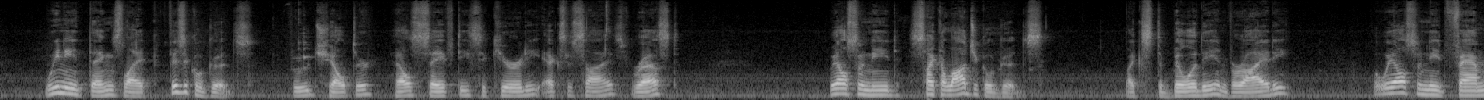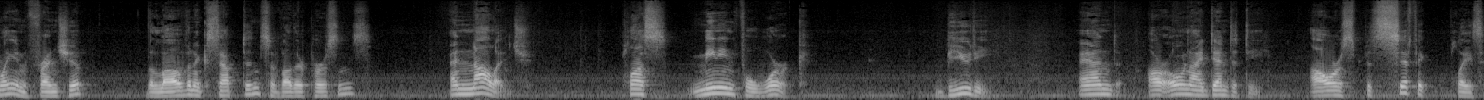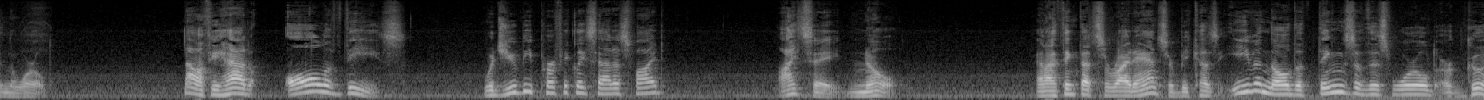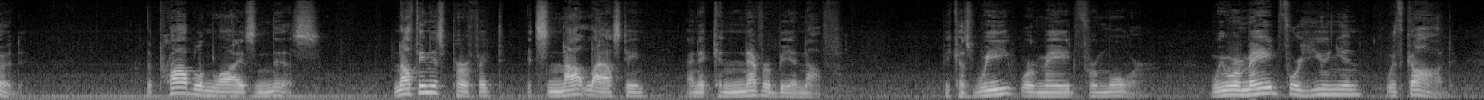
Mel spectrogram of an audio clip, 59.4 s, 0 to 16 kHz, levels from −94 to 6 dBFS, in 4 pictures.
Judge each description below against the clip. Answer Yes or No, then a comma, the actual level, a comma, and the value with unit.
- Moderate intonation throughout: Yes, average, 4.4 semitones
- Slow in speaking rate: Yes, slow, 115 wpm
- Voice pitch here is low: Yes, low, 115 Hz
